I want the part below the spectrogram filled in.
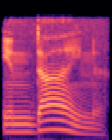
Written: indign

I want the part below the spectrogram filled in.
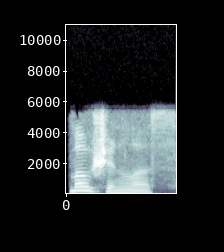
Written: motionless

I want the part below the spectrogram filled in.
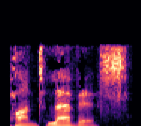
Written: pont levis

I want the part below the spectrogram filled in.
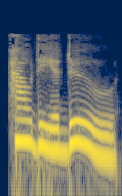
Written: how do you do

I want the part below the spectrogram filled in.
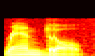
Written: Randolph

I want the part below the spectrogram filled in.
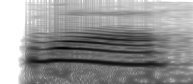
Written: wawl

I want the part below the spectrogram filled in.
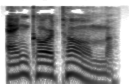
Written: Angkor Thom

